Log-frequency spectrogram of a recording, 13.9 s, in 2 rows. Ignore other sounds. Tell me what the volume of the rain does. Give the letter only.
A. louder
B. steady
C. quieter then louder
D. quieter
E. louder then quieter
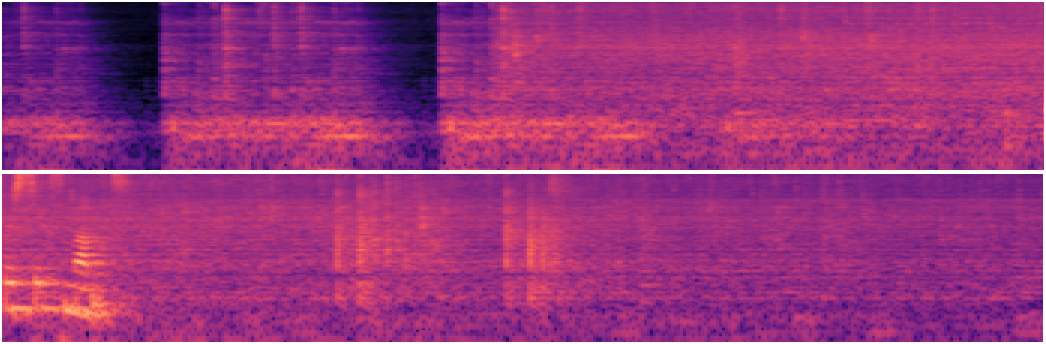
D.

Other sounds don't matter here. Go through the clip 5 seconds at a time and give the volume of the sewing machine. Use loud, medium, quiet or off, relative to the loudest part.
loud, medium, medium.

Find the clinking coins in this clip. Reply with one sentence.
You can hear the clinking coins from 9.2 to 11.1 s.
